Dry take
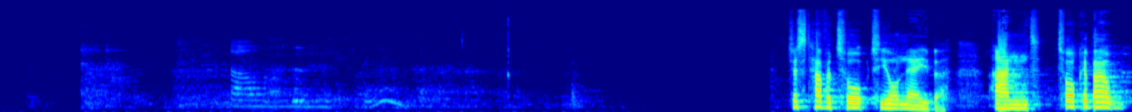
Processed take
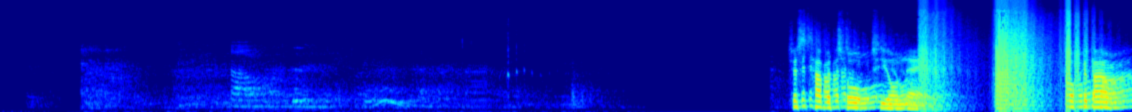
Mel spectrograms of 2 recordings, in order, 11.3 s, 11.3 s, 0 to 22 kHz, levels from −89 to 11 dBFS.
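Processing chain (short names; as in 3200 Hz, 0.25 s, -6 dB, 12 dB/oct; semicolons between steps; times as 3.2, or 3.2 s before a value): 9.17–10.69 spectral contrast lowered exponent 0.13; LPF 2600 Hz 6 dB/oct; stuck buffer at 4.7, samples 1024, times 6; warbling echo 82 ms, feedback 51%, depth 203 cents, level -7 dB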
